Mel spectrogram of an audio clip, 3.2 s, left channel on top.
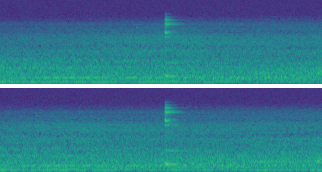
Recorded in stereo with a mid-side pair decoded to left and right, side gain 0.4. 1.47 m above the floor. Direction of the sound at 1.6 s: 25° right.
